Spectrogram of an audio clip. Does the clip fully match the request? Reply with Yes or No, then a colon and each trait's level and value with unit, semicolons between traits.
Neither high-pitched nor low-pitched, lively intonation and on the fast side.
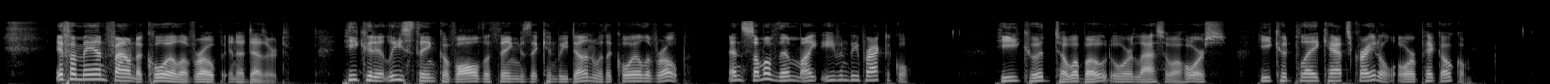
Yes: medium, 160 Hz; wide, 6.4 semitones; fast, 210 wpm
